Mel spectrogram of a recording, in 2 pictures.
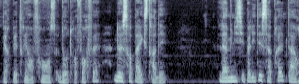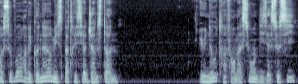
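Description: A man narrating an audiobook in a steady, measured reading voice. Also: mid-range voice, breathy edge.

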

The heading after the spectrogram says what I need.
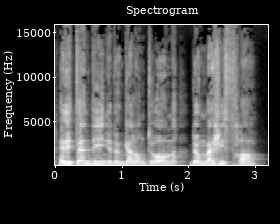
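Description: Narrator doing a pompous stuffy cousin type, high lively voice, husky edge, full of himself. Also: male voice, measured pace, full character voice. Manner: pompous, declamatory. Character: pompous self-important male family head.

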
